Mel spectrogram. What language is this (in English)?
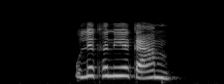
Nepali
